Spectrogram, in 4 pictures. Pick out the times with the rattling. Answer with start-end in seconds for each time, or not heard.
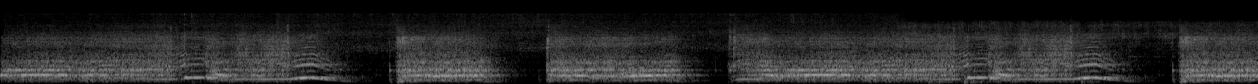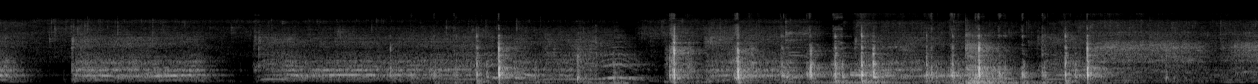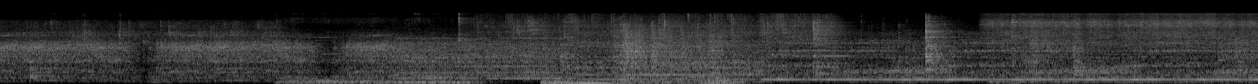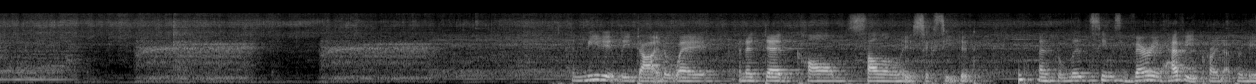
31.2-32.5.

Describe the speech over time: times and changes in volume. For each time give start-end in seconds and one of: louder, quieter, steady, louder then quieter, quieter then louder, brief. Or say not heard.
43.3-50.2 steady.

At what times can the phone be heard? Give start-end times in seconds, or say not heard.
not heard.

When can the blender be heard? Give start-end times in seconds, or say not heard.
0.0-50.2.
